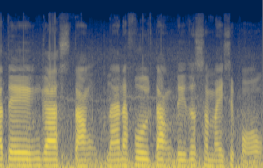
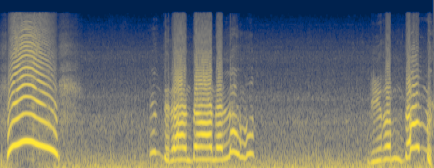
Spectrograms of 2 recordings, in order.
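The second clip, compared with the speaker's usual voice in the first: excited shouting; 13 semitones higher than usual. Real, not acted. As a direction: yell with joy over every bump. Thrilled rider over potholes.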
